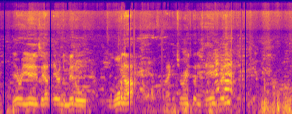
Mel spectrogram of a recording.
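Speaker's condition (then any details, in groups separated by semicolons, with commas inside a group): No condition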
